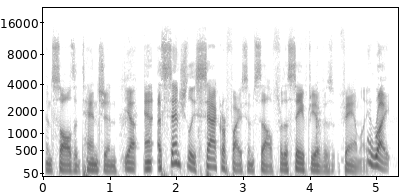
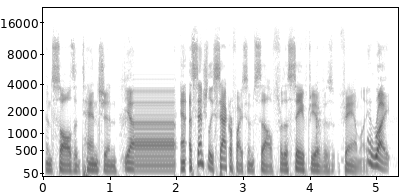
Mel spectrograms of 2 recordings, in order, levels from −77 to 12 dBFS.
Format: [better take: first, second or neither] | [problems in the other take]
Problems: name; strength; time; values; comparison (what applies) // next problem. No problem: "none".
first | audio freezing; at 1.5 s for 0.5 s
